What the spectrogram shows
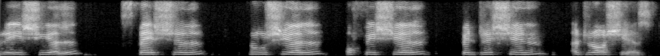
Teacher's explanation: Okay, if you read this rule, when C comes before a Latin suffix containing unstressed I and another vowel, the S sound is distorted to a sh sound, as in the word racial, special, crucial, official, patrician, atrocious.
